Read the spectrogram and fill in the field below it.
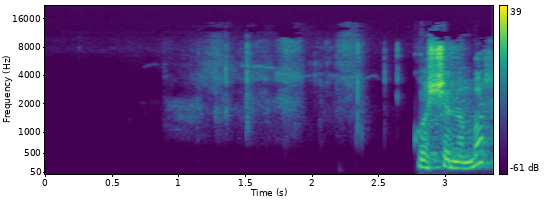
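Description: Paper pages rustle in a man's hands.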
